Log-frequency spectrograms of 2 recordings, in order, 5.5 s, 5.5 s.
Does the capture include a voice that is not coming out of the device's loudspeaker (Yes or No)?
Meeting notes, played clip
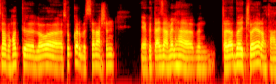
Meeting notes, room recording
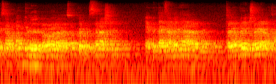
Yes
